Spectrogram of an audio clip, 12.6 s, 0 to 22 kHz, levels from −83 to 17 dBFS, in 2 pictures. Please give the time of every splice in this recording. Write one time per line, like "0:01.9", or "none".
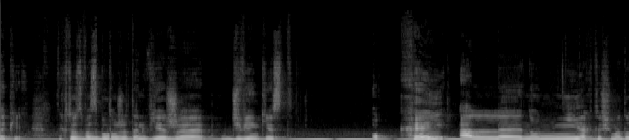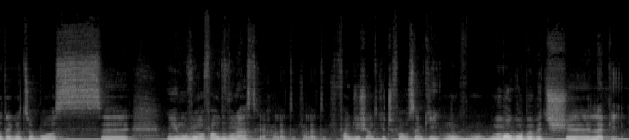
0:01.1
0:09.3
